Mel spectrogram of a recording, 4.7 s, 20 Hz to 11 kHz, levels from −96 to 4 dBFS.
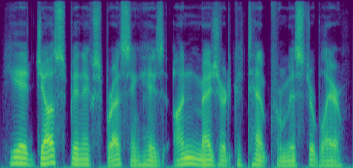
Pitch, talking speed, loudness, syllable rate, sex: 90 Hz, 140 wpm, -19 LUFS, 3.8 syllables/s, male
